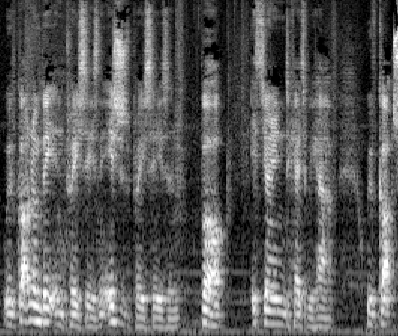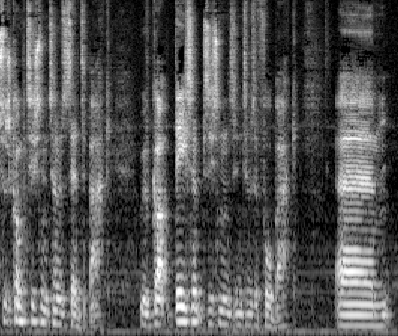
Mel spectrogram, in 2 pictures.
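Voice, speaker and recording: A man co-hosting a football podcast, thinking out loud in casual chat with plenty of fillers and restarts. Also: lowish voice, distant mic. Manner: chatty, rambling analysis with fillers. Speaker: podcast co-host.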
